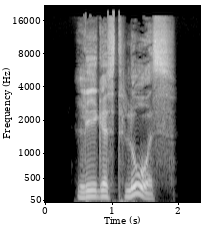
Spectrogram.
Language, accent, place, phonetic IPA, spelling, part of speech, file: German, Germany, Berlin, [ˌleːɡəst ˈloːs], legest los, verb, De-legest los.ogg
- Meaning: second-person singular subjunctive I of loslegen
